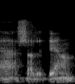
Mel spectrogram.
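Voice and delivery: low, dismissive whispered brush-off. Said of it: "That's the part that I'm like".

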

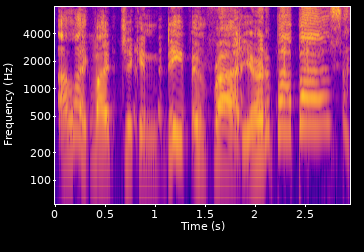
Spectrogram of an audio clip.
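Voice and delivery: very loud, high comic delivery, belted, swooping up and down. Quoting a movie scene about fried chicken: Chris Tucker impression. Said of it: "how Chris Tucker said Popeyes".

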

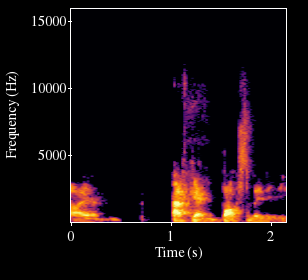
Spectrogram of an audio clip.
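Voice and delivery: very deep, slow, drawn-out disguised voice. Asking about changing voice like Batman does, then demonstrating in a deepened Batman voice. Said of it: "he just like deepens his voice, or like gargles something terrible".

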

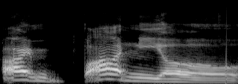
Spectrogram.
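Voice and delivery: loud, high put-on Italian accent, one word drawn out. Retelling Bane introducing himself to two little Italian boys, in Bane's put-on Italian accent. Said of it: "he's trying to like do it with the Italian accent".

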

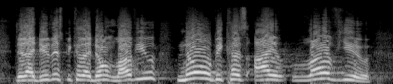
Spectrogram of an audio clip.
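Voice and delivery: mildly sarcastic, back-and-forth delivery. Retelling a letter writer defending his love: retelling in a sarcastic tone. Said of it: "he says it kind of sarcastically".

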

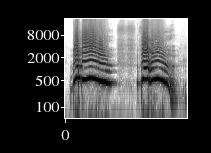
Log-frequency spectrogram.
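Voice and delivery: put-on screaming "boo hoo". Retelling how he screams boo hoo instead of crying: retelling screamed boo hoo. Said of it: "he just screams "boo hoo".

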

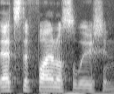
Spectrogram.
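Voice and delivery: plain

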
